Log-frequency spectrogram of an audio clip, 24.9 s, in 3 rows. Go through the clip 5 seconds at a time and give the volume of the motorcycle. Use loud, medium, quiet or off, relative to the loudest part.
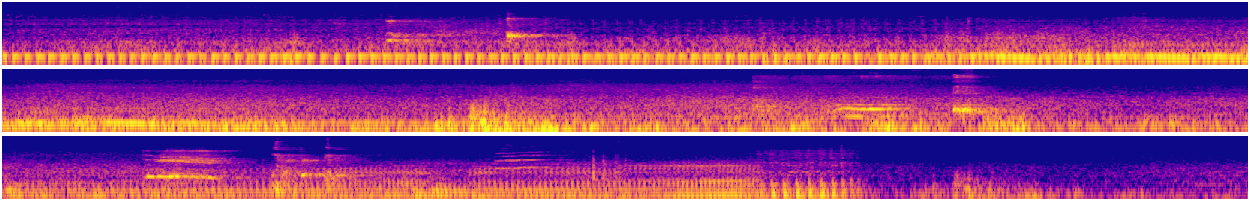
loud, loud, medium, medium, loud.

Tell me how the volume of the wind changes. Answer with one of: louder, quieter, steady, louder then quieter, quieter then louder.
louder then quieter.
